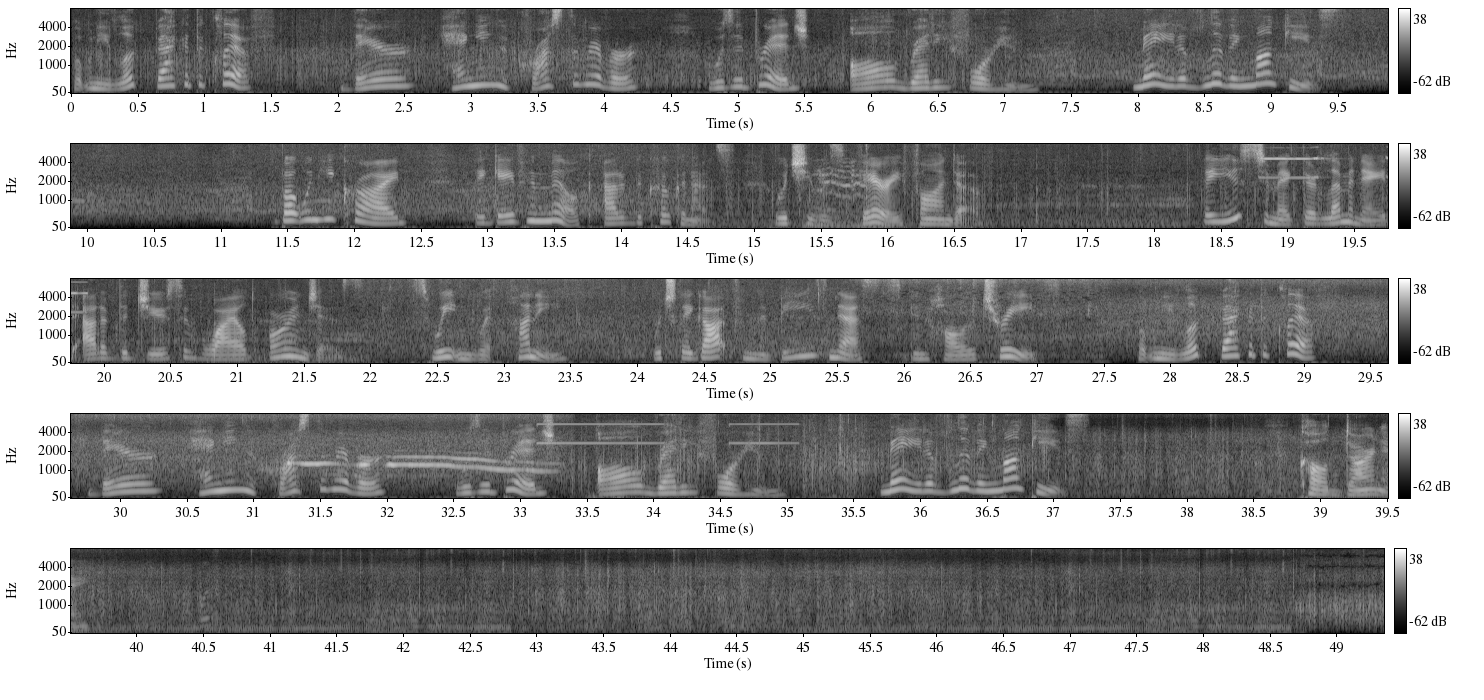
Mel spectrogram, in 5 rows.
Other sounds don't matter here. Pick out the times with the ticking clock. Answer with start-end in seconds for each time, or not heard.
not heard.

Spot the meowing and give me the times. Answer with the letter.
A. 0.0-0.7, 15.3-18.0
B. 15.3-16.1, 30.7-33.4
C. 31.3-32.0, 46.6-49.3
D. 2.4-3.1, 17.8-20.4
B.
